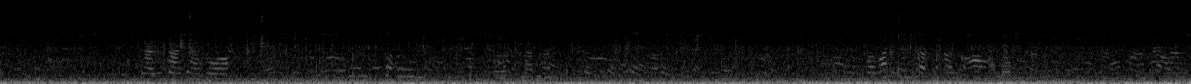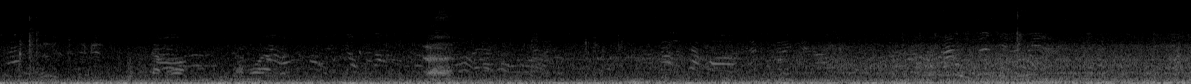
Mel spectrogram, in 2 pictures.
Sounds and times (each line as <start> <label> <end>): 0.0 MRT trains 23.8
14.8 Walking along the track 23.8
